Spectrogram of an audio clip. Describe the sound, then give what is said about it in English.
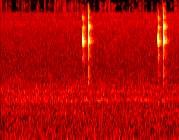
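Computer mouse clicking: two faint, sharp click pairs well apart over a low steady hiss. “I'm just sitting here clicking, just trying to see if I can get a different angle of it.”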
